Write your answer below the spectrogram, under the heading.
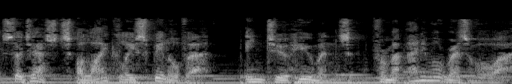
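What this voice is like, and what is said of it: Heavy accent, sounds almost computerized. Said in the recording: “I thought it was a computer voice at first, but it's not. You can tell. It's actually just someone's bad accent.”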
